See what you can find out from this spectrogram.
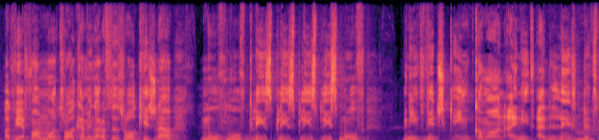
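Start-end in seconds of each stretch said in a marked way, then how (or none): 2.0-6.0 urgent pleading. Real, not acted. Urging units under attack.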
